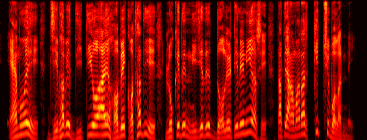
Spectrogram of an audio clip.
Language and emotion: Bengali, disgusted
